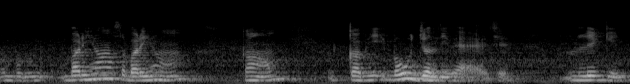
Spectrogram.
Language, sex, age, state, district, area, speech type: Maithili, female, 18-30, Bihar, Araria, rural, spontaneous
